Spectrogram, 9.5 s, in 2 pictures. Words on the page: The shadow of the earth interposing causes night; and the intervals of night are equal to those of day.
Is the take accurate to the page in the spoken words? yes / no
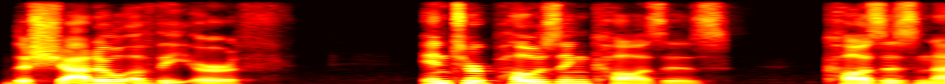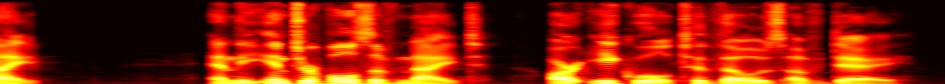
no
